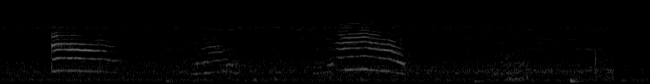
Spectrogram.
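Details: Cat meowing indoors: a strong falling meow, a fainter short one, then a longer bent meow that rises and drops, followed by quiet shuffling and a brief cut in sound.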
